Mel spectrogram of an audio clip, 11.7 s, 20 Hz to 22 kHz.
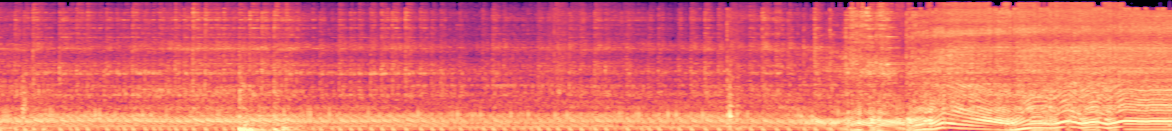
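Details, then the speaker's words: Stihl 440/460 hybrid chainsaw on its first tank since rebuild, rings still bedding in, at full throttle: blubbering, burbling, wavering pitch; the mixture is quite rich and it is four-stroking, so the carb needs a slight lean tweak. "So it is quite rich. It is 4-stroking on full throttle, but it's running in for this first tank of fuel."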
